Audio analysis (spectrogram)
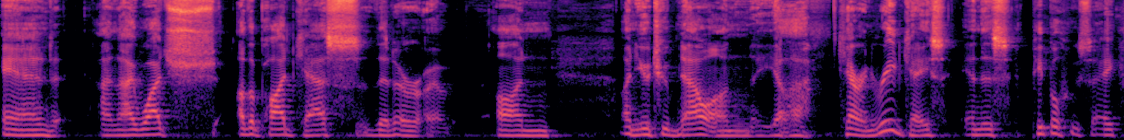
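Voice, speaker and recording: Brief: man, Boston accent, unhurried and halting, podcast guest storytelling. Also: medium pitch, fairly even intonation. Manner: slow, halting, many restarts and fillers. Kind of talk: casual podcast conversation.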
